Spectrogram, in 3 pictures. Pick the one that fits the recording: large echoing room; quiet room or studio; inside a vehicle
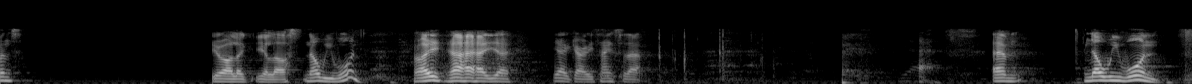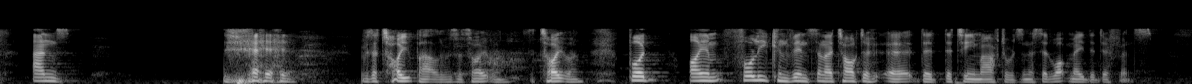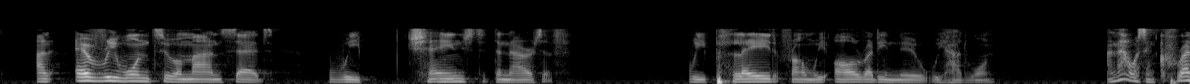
large echoing room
